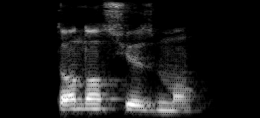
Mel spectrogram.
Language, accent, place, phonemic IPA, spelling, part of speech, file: French, France, Lyon, /tɑ̃.dɑ̃.sjøz.mɑ̃/, tendancieusement, adverb, LL-Q150 (fra)-tendancieusement.wav
- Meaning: tendentiously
